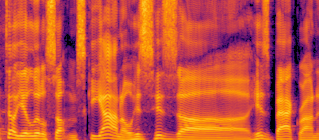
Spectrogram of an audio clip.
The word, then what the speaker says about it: Schiano: me say one thing the correct Italian pronunciation of uh that name was skiano is that how we're supposed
